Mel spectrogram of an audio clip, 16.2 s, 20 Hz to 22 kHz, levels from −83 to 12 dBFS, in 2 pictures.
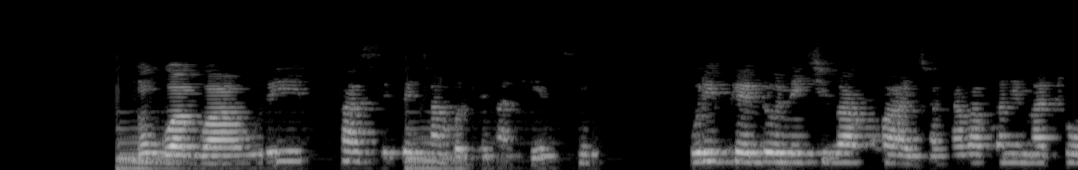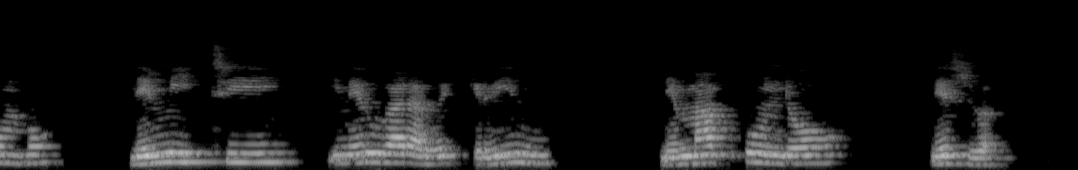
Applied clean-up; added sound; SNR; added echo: neural mask model RNNoise.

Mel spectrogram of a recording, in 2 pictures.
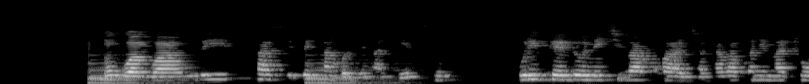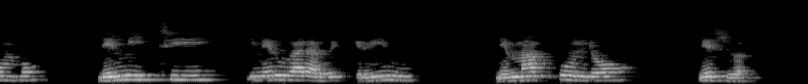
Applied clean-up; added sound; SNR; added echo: classical method log-MMSE.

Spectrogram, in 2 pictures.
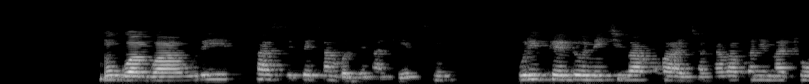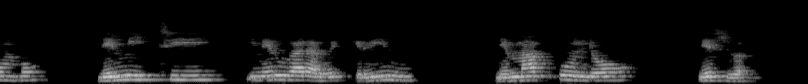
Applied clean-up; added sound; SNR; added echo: none; none; none; none.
